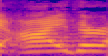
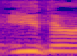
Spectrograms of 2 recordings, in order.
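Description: First: "either" opening on a long I sound; EYE-ther pronunciation. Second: "either" opening on a long E sound; first vowel of "either" rhymes with "see"; EE-ther pronunciation. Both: Shown as a demonstration. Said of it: "different ways in which some of us pronounce words".

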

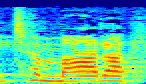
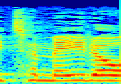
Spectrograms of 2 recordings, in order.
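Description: First: "tomato" with an open "ah" in the middle; to-MAH-to pronunciation. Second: "tomato" with a long A in the middle; to-MAY-to pronunciation. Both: Shown as a demonstration. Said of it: "different ways in which some of us pronounce words".

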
